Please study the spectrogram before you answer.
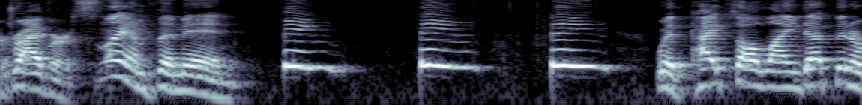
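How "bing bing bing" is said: high bing sound effect. Acted. Sound effect of power driver.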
